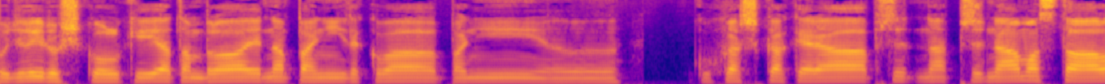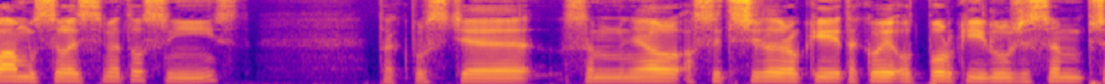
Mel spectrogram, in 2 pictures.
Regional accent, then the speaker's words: Pomezí, Pardubice Region, Czechia; now in Bystré, Czechia; Moje rodné město, já pocházím z Pomezí, jestli někdo zná u Poličky, a jinak teďka bydlím v Bystrým u Poličky

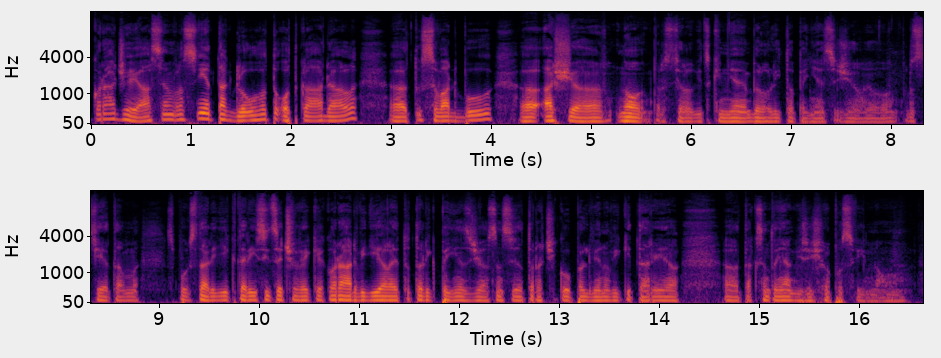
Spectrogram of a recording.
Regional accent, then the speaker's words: Blansko, South Moravian Region, Czechia; accent: Brno; now in Prague, Czechia; pocházím z Blanska a jak můžu slyšet, i když teda asi 15 let už žiju v Praze, tak ten brněnský přízvuk mě tam asi zůstal

